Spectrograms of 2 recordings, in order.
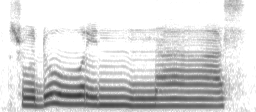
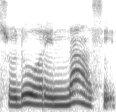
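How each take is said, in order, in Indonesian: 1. Kata terakhir berakhir dengan konsonan mati. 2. Kata terakhir berakhir dengan vokal i. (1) "tapi sudurin nas" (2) "bukan sudurin nasi"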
